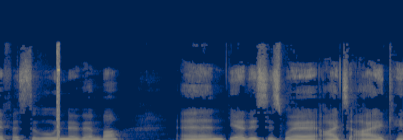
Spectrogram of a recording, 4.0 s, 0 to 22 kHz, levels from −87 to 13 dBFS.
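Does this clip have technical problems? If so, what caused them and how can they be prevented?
Yes: an uninitialised buffer at 0.58 to 0.60 s plays stale memory as a loud 20 ms noise burst, not the silent gap a dropout leaves. Prevent it by zero-filling every buffer before it can reach playback.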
